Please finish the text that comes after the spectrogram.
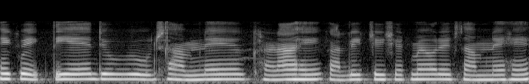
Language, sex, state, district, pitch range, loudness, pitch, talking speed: Hindi, female, Chhattisgarh, Bilaspur, 225-240 Hz, -13 LUFS, 230 Hz, 170 wpm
